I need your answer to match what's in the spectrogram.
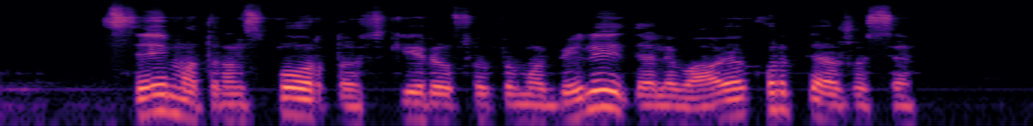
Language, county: Lithuanian, Šiauliai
